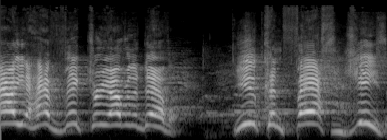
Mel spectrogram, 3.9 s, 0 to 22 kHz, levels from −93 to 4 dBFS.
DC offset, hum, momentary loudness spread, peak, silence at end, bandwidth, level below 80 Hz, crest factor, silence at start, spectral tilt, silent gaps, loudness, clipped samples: under 0.1%; none; 10 LU; -6 dBFS; 0 s; 19 kHz; under -90 dBFS; 20 dB; 0 s; -1.5 dB/octave; none; -23 LUFS; under 0.1%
